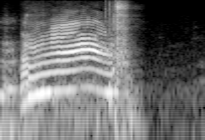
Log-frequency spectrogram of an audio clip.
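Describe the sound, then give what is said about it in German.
A single loud meow from a cat sitting on the counter of a pawnshop, drawn out for about a second with a rising then falling pitch, followed by near silence. “Ähm, ich möchte über diese Katze sprechen.”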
